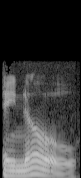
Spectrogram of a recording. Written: Hainaut

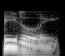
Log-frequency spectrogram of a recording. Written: beadily

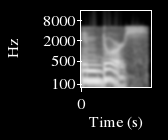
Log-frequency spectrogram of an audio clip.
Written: indorse

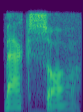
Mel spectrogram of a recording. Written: backsaw

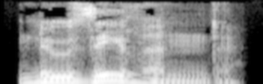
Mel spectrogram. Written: New Zealand

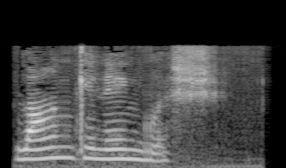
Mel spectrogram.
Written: lankan english

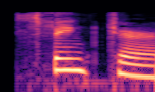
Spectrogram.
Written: sphincter

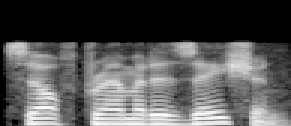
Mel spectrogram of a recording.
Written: self-dramatization

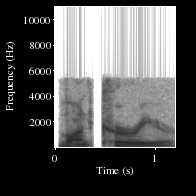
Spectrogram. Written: vaunt-courier

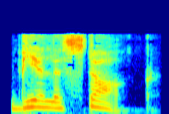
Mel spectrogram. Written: belostok

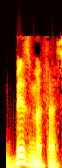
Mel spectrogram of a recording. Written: bismuthous

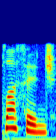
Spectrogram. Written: plussage

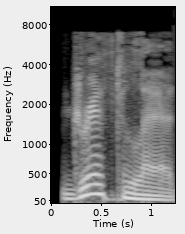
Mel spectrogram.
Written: driftlead

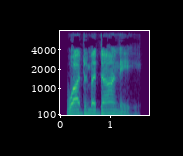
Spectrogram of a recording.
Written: Wad Medani

